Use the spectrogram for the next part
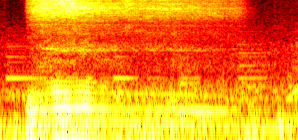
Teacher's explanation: Now the Z sound, which is the same as the S, but voiced, right? The Z is a voiced sound, so you vibrate your vocal cords.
